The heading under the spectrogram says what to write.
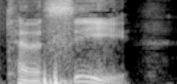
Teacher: a foot that contains three syllables the first two are unstressed and the third is stressed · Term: anapest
